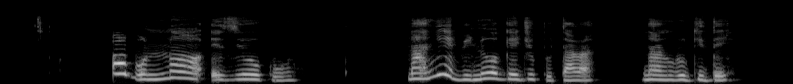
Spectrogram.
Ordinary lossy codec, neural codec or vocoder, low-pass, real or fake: AAC, 48 kbps; codec, 16 kHz in and 24 kHz out, 2.2 kbps, FireRedTTS-2 codec; 9.9 kHz; fake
